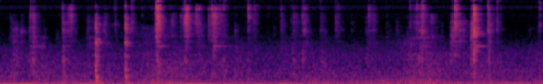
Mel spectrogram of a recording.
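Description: Scattered light metallic clicks and ticks as a bolt and washer are worked into the exhaust silencer's mounting bracket by hand, over a low steady hum.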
